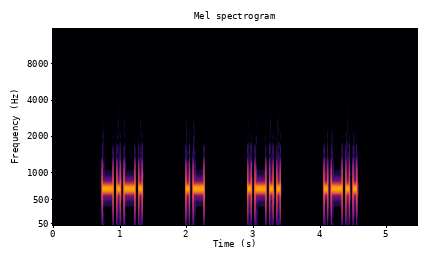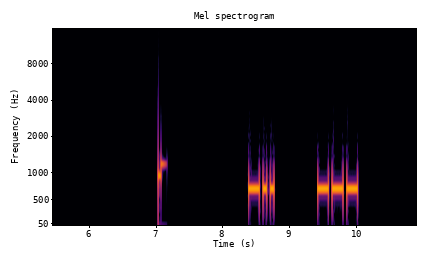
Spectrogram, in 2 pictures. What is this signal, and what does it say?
Morse code, heard as a keyed tone, about 22 wpm, spaced as for 10 wpm, 700 Hz. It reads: CALL DO
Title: 4x Character Spacing - Top 100 Words - 22wpm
